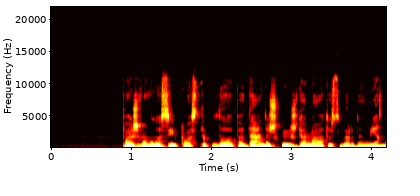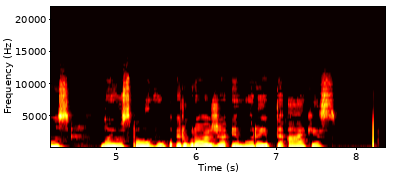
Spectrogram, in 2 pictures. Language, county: Lithuanian, Alytus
